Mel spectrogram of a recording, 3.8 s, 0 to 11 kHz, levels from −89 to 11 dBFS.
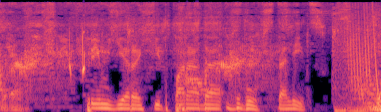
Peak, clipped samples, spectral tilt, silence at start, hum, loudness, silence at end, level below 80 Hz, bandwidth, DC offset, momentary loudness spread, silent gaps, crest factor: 0 dBFS; under 0.1%; -3 dB/octave; 0 s; none; -12 LUFS; 0 s; -28 dBFS; 10.5 kHz; under 0.1%; 3 LU; none; 12 dB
